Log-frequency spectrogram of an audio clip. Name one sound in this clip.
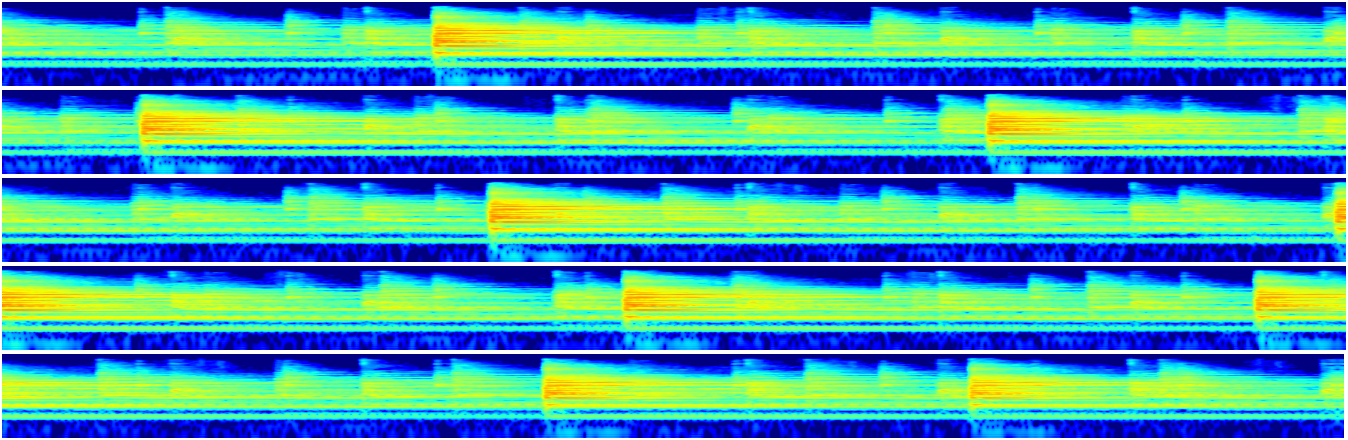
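Church bells ring out in a steady peal, each stroke ringing on and fading.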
